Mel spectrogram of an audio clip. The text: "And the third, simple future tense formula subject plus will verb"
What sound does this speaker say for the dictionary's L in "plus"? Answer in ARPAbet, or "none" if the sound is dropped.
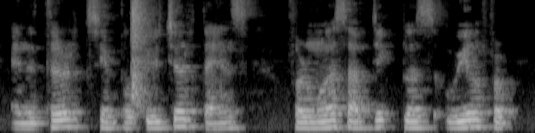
L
